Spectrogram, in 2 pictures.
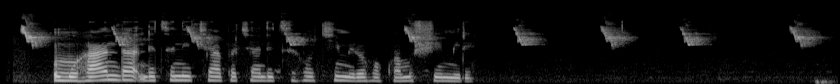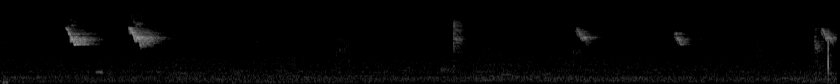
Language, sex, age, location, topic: Kinyarwanda, female, 25-35, Kigali, government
